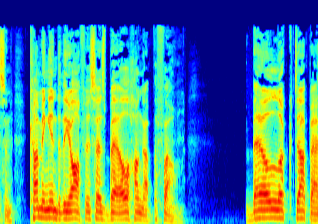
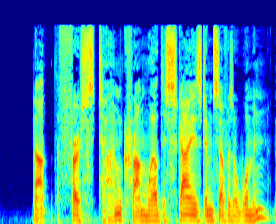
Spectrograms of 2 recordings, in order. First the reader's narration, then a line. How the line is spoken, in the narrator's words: Bell murmured angrily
